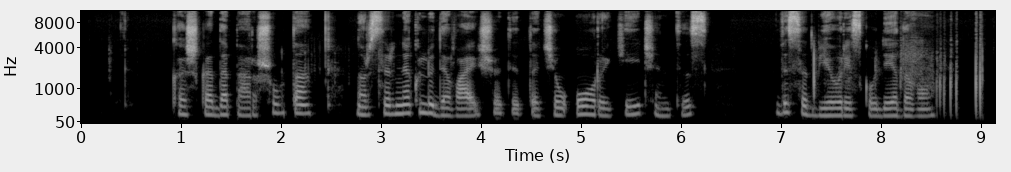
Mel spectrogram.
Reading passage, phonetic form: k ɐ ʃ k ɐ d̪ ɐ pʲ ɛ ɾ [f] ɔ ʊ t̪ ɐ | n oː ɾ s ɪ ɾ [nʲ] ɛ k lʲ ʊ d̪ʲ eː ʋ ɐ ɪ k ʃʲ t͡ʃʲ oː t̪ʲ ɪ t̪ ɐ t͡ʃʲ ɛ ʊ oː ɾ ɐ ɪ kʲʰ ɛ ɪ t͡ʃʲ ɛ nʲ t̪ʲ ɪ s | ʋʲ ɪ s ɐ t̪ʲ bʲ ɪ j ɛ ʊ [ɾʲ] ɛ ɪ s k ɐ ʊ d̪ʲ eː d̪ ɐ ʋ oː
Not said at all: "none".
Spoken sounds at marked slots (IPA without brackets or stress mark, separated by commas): ʃ, nʲ, ɾʲ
